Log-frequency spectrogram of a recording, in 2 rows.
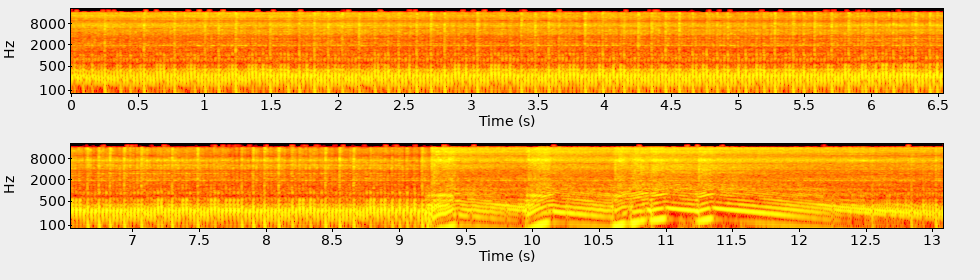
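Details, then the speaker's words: Stihl MS290 Farm Boss chainsaw after drive sprocket replacement: holds a steady high rev, then blips smoothly with the chain spinning freely, no binding; previously bound up by the worn sprocket, now running right. "does yeah that's way better before the chain wouldn't even rotate by itself it was so tight and bound up in that wore out sprocket"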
